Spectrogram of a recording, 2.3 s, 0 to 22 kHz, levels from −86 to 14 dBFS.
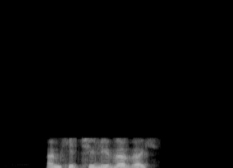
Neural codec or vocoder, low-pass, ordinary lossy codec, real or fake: none; 7.2 kHz; AAC, 16 kbps; real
